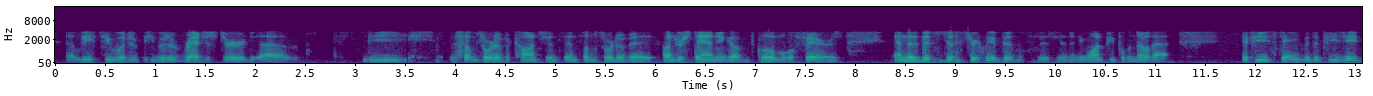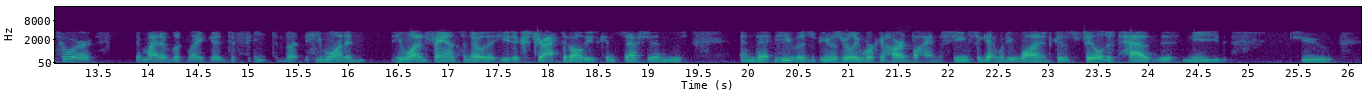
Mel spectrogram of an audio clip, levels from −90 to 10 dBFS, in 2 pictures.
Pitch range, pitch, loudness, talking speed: 90-110 Hz, 100 Hz, -33 LUFS, 205 wpm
